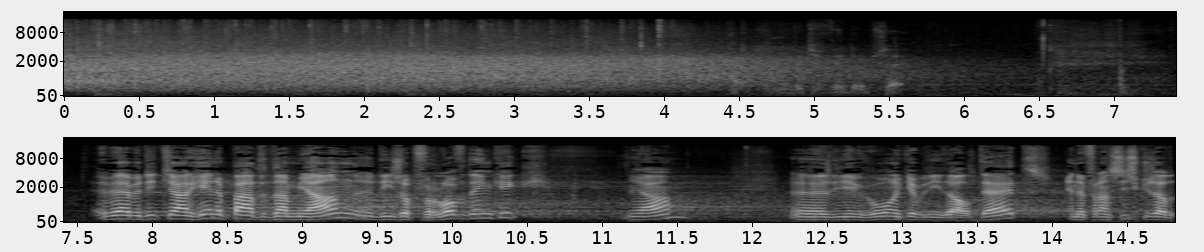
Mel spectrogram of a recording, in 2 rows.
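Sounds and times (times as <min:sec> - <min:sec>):
audience applause: 0:00.0 - 0:05.9
speech: 0:05.0 - 0:05.9, 0:07.6 - 0:11.7, 0:12.3 - 0:14.8.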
